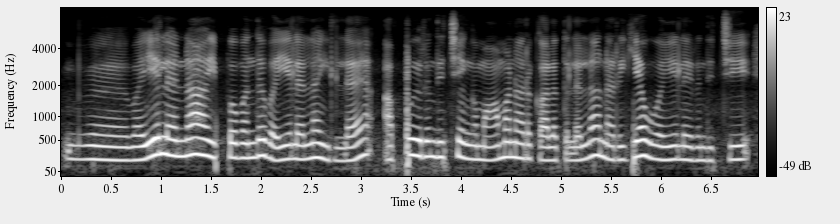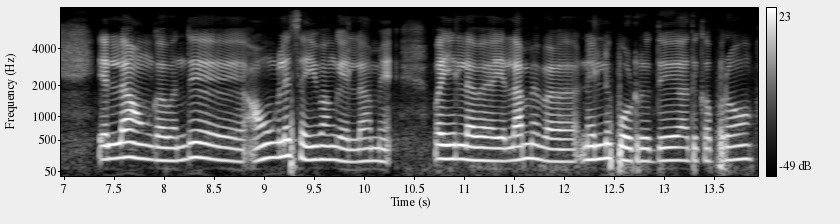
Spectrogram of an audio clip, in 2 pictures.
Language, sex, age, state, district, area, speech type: Tamil, female, 30-45, Tamil Nadu, Krishnagiri, rural, spontaneous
